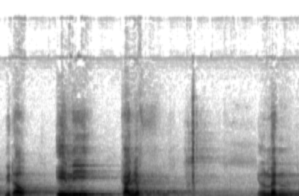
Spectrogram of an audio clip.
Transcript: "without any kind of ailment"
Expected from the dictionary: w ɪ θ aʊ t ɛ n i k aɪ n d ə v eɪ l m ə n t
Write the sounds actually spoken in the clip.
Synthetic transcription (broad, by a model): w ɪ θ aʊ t ɛ n i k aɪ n ə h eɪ l m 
